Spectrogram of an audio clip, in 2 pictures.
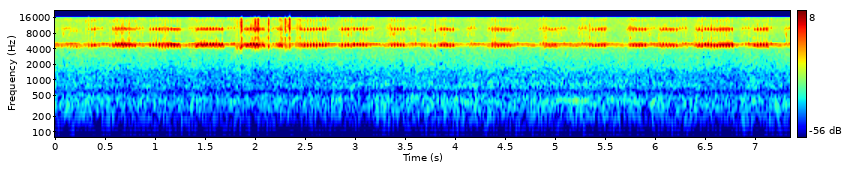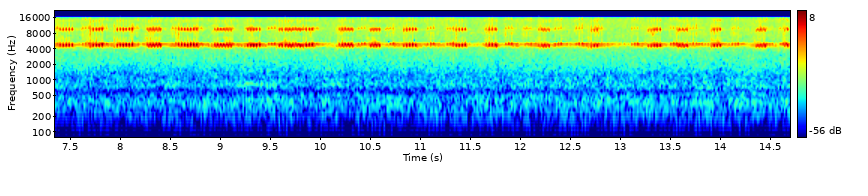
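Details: Meadow grasshoppers chirp in clear, evenly spaced high-pitched pulses, about two or three each second, forming a regular ticking trill that runs through the whole stretch over a quiet natural background.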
